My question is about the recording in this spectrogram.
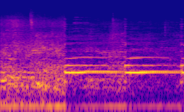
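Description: Room chatter, then about a second in a live blues band with saxophone comes in on a held two-note chord, sounded twice with a short break between, the opening of the song.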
